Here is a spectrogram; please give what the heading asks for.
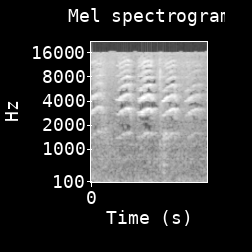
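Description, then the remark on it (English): Light scratchy pattering of bird feet, a dense run of tiny close taps and scrapes over a steady noisy background, with no voices. “Oh, they just came back and walked away.”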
